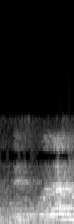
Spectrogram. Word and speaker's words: escuela: So when we say escuela, that a is exactly the same as the a in normal.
